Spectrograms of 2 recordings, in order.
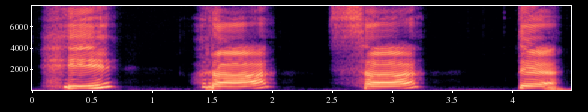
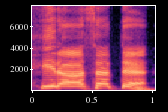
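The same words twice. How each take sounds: First: हि, रा, स, त spoken as separate syllables with pauses. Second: Said in the usual way. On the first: Shown as a demonstration. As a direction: sound out हिरासत one syllable at a time. (अक्षर-अक्षर अलग करके धीरे-धीरे)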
